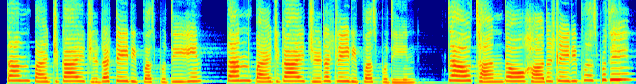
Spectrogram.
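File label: Mandarin COLD VOX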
